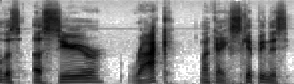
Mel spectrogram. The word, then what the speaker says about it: Acererak: So I would say Acer, like Acer, who's a soothsayer, Acererak, and I would skip this E. So you're supposed to say Acererak, so Acererak, which hurts, and four syllables.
